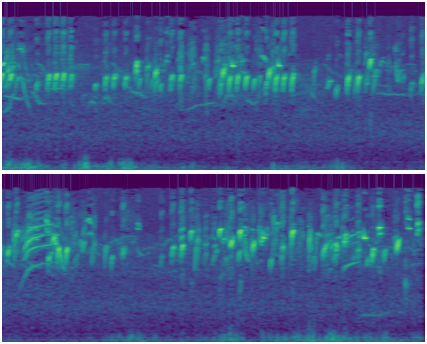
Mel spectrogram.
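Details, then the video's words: Goldfinch singing from a branch in bright sun, alternating bursts of bubbly, twittering notes and curved slurred whistles with short gaps, over quiet low background noise. "Notes of Encouragement The goldfinch's motivational song"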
